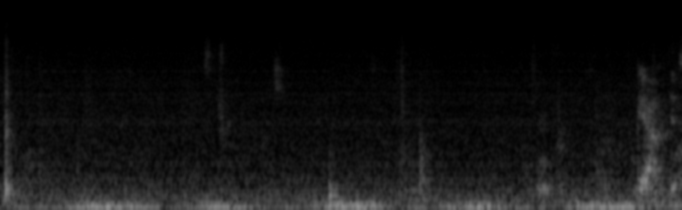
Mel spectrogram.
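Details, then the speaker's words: Pleural friction rub, described as usually occurring after pneumonia: repeated low, rough, creaking sounds rising and falling with breathing over faint room noise. "ead and pick out here we see a pleural rug happen usually after somebody has pneumonia"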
